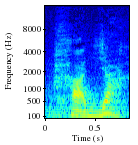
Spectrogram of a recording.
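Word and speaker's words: היה: yo soy en hebreo se pronuncia allá allá como jaya si nota que se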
